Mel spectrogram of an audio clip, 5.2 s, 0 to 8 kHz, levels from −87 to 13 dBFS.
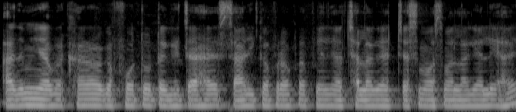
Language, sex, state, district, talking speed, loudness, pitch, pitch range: Maithili, male, Bihar, Samastipur, 210 wpm, -31 LUFS, 115 Hz, 115-120 Hz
